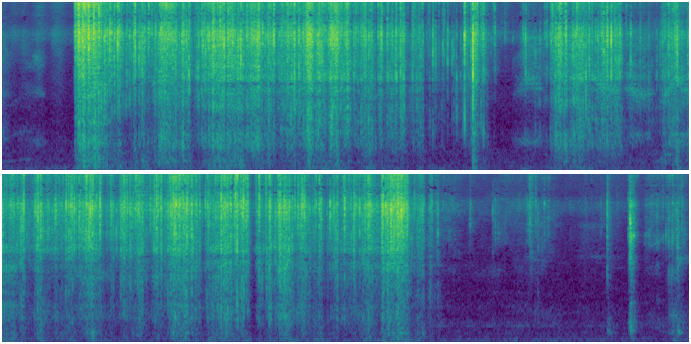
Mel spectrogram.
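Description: Plastic packaging crinkling and tearing as it is handled and pulled open, in two long stretches broken by a short pause about six seconds in. A few light clicks near the end.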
